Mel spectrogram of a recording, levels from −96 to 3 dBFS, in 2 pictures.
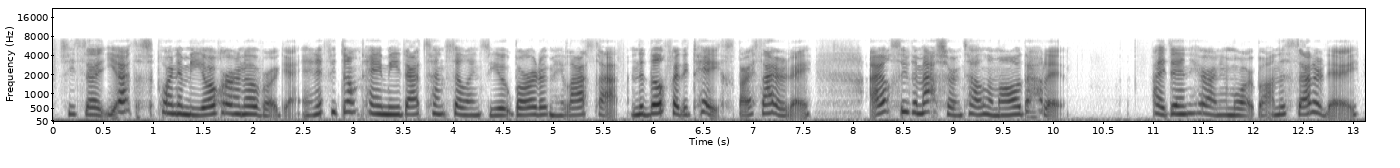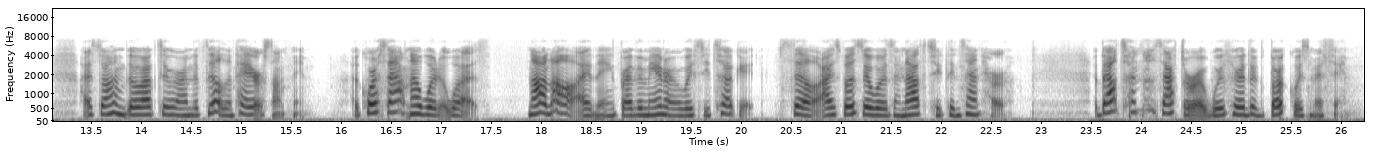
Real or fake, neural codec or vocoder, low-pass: fake; autoencoder, 22.05 kHz, a latent of 192 numbers a frame, VITS, trained on many speakers; 7.2 kHz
